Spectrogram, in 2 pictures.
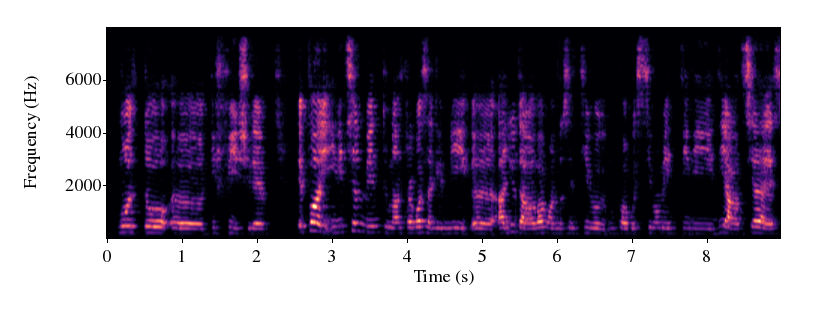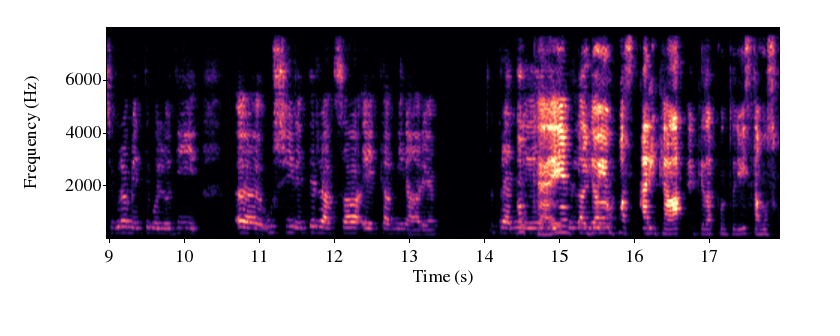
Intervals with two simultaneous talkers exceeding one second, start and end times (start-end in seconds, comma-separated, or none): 14.4-15.7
